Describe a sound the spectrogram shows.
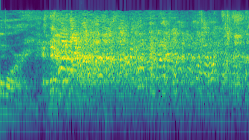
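An audience claps and cheers loudly.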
